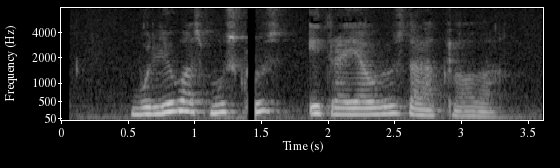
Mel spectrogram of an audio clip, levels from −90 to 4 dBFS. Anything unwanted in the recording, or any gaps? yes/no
yes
